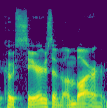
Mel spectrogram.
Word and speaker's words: Corsairs of Umbar: I mean, I really liked the part where you mentioned, I want to make sure I say it right, the Corsairs of Umbar.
